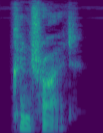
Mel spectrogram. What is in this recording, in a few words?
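"contrite", Australian English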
